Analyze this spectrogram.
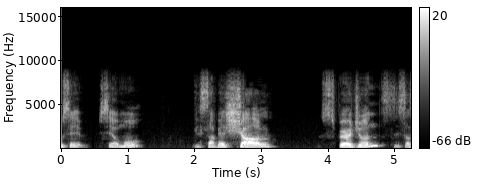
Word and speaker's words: Spurgeon: texte de tous ces sermons il s'appelle Charles Spurgeon ça s'écrit Spurgeon s P u R g e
